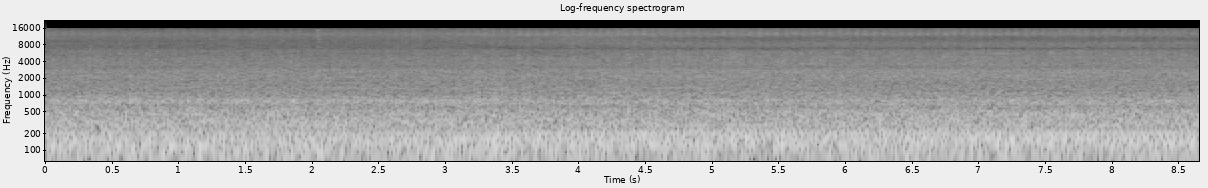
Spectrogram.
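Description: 6.2-litre direct-injection V8 marine engine idling steadily at about 600 rpm.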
